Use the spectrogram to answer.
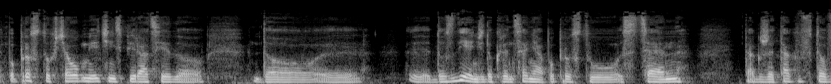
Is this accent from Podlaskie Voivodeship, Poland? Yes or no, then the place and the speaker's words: no; Mrągowo, Warmian-Masurian Voivodeship, Poland; born there; Ja się urodziłem w podobnym miejscu jak Augustów w Mrągowie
